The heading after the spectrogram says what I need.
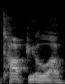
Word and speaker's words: Tapiola: name of this piece is it tapiola I well what I asked my Finnish friends it's something a little bit more clipped like tapula but let's say tapula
